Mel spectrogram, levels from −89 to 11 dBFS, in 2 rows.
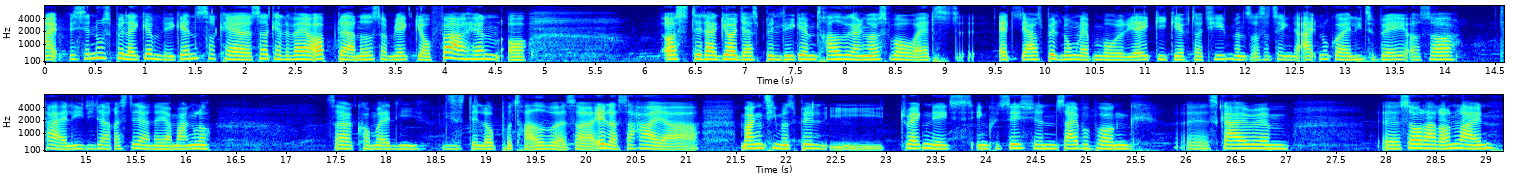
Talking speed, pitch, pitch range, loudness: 205 wpm, 190 Hz, 180-205 Hz, -24 LUFS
